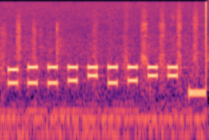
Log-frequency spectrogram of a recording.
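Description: Phone in the video game Blair Witch dialing a call, a quick run of about nine crisp touch-tone beeps followed by a lower ringback tone, over a low steady background hum.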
